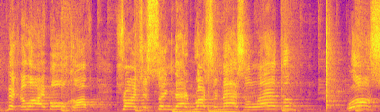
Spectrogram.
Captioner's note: slaps board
